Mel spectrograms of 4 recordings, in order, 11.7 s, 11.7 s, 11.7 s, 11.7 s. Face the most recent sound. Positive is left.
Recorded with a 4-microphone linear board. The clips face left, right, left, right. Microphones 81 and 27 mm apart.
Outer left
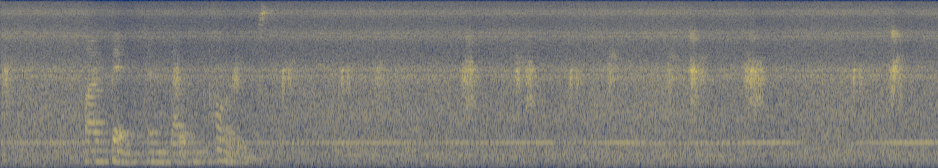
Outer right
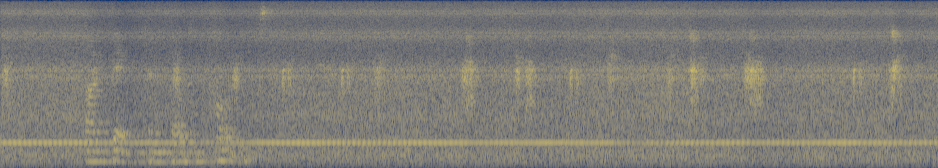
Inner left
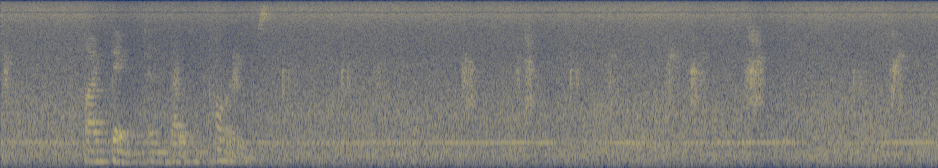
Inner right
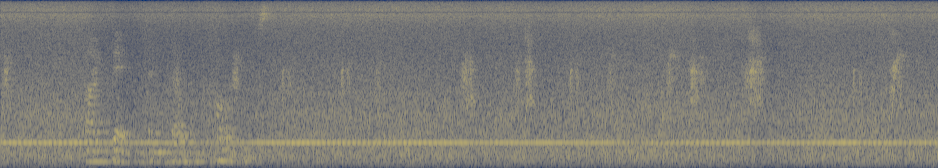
turn(degrees=75)  # may be behind; listen again after turning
